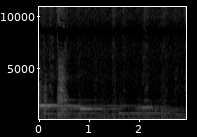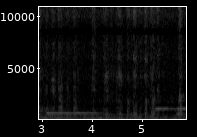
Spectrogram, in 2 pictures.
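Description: A paintbrush strokes softly across canvas.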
